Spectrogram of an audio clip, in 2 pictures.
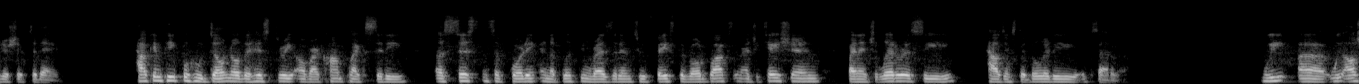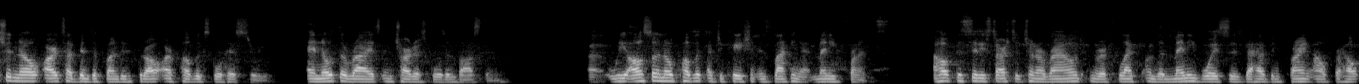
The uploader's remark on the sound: We will hear from members of the trans and the non-binary community at the City of Boston virtual Trans and Non-binary Town Hall. This town hall collected written and oral testimony specifically from trans, nonbinary, genderqueer, and gender-expansive individuals currently living in the Greater Boston area.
